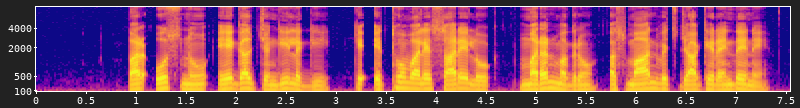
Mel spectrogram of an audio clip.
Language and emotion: Punjabi, neutral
